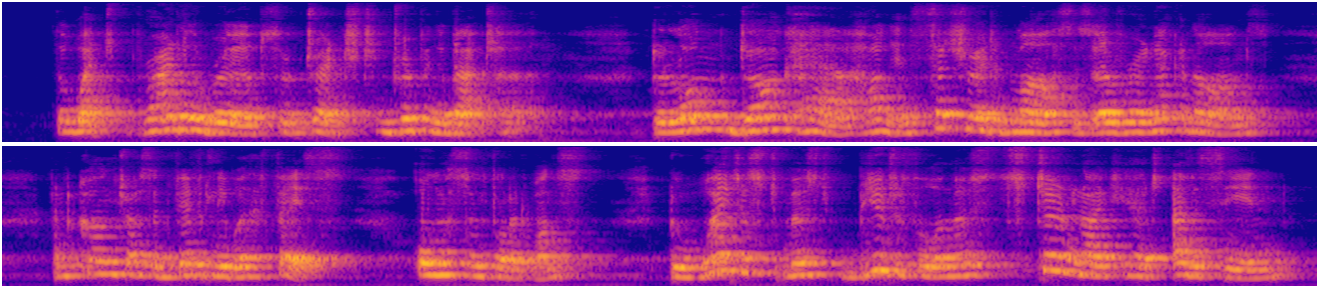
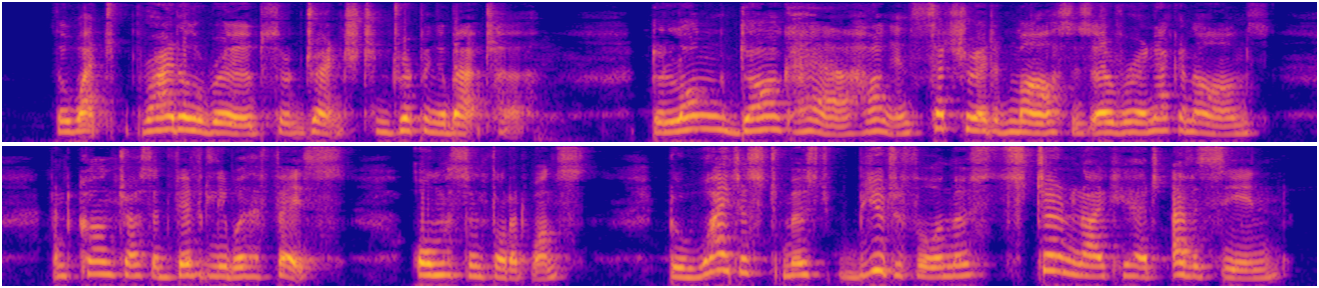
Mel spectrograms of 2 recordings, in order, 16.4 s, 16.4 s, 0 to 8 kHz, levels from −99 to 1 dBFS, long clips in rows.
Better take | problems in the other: second | room echo; dies away in 1.2 s

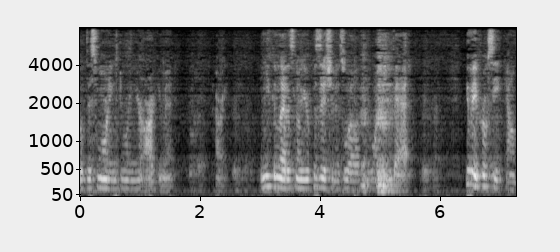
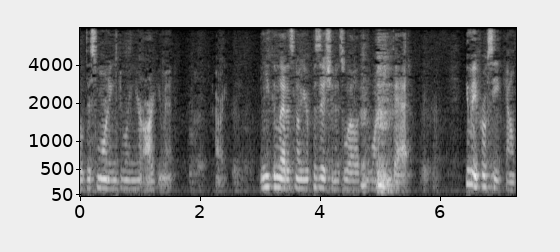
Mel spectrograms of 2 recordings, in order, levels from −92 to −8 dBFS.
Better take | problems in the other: second | room echo; dies away in 0.1 s

